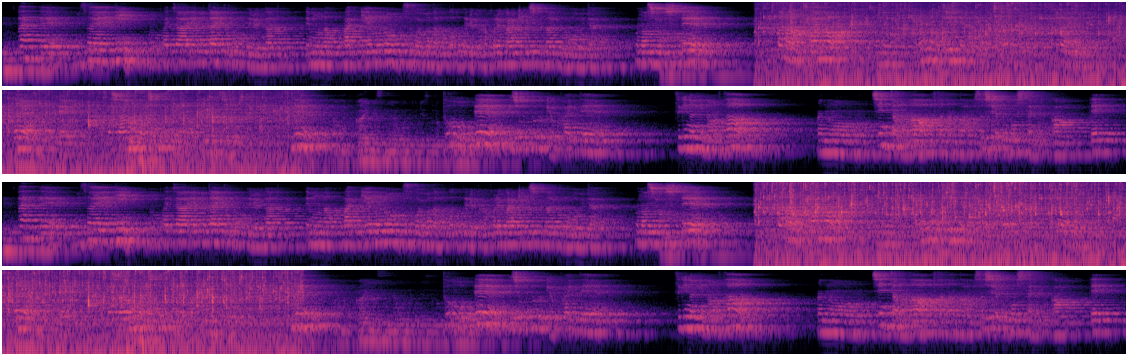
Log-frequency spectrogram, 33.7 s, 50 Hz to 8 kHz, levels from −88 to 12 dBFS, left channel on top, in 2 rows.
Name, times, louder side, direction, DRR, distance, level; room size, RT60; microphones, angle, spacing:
voice 1, 0.2-0.8 1.1-1.9 2.2-4.2 4.5-9.0 9.5-10.5 11.4-12.6 13.1-13.5 13.7-16.3 17.0-17.9 18.4-20.4 21.2-21.5 23.5-25.8 27.0-28.1 29.1-32.9 33.2-33.3, equal, 5° left, -6 dB, 3.3 m, -33 dB
voice 2, 9.9-10.3 18.7-19.0 21.8-23.4 23.7-23.9, left 1 dB, 65° left, 1 dB, 1.0 m, -41 dB
sound 1, 11.3-21.4, right 7 dB, 40° right, 0.5 m, -29 dB
20.0 x 14.0 x 2.4 m, 2.4 s
head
